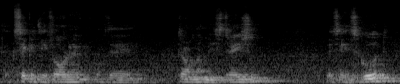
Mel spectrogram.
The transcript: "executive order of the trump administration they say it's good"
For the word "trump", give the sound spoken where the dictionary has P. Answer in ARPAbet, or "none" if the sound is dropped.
none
